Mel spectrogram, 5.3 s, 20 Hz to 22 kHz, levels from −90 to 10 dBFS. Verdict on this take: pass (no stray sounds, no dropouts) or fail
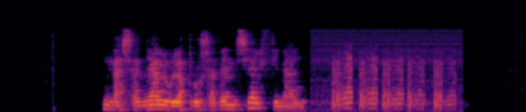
fail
